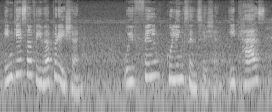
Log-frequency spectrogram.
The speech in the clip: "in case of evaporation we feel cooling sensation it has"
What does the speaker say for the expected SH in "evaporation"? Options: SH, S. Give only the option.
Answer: SH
